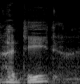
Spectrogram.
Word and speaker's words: Hadid: Gigi Hadid geeky Gigi Hadid now we're just pronounced e-i-g-i and Hadid I did h-a-d-i-d sorry man for messing up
